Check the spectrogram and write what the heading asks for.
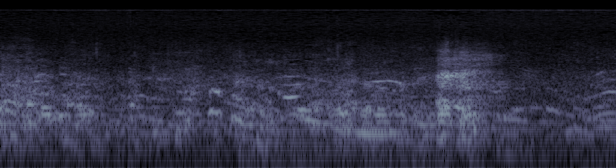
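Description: Speech only: a person talking, with other voices chattering over it.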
